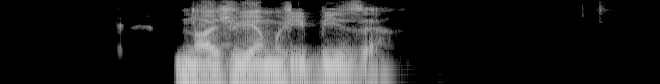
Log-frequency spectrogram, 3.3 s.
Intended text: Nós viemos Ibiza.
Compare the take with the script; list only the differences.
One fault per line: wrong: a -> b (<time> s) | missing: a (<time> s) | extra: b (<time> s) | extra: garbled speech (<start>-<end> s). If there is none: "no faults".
no faults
